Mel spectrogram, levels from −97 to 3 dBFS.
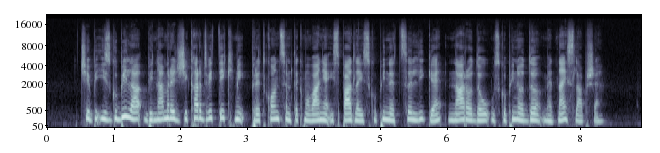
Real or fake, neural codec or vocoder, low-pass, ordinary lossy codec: real; none; 19.8 kHz; none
